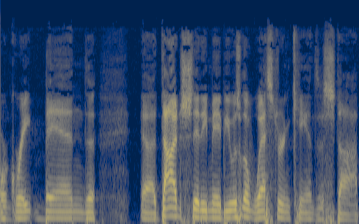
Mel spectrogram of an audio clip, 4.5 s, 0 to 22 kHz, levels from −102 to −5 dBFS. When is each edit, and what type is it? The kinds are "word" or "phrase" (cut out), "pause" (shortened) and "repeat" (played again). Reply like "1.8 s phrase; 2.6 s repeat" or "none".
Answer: 3.0 s word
